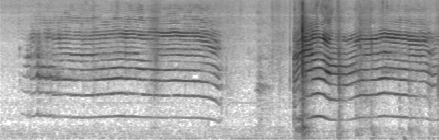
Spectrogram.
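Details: Indoor cat giving two long, drawn-out meows: a steady tonal wail of about three seconds that falls slightly at the end, then after a pause a louder, rising-then-falling meow lasting around two seconds.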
